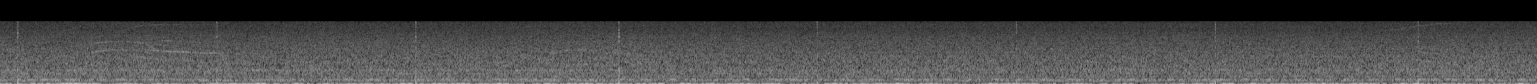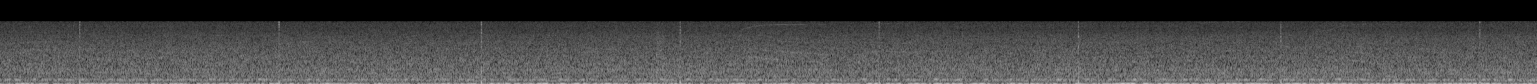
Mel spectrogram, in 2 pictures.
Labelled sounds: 0.8	2.3	killer whale, Bigg's (transient), 0.45 to 6.9 kHz
4.4	6.5	killer whale, Bigg's (transient), 0.88 to 7.5 kHz
13.7	14.8	killer whale, Bigg's (transient), 0.76 to 7.4 kHz
22.5	24.9	killer whale, Bigg's (transient), 0.63 to 7.1 kHz
27.2	28.0	killer whale, Bigg's (transient), 6.7 to 8.0 kHz
28.4	29.4	killer whale, Bigg's (transient), 0.37 to 7.1 kHz

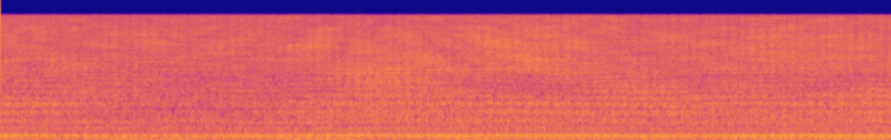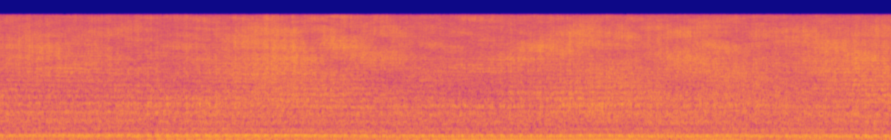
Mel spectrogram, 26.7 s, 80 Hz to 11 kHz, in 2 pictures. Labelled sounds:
0.0	0.4	vessel noise, 0.80 to 0.96 kHz
1.0	1.3	vessel noise, 2.3 to 6.9 kHz
4.9	5.3	vessel noise, 1.7 to 2.0 kHz
10.4	10.7	vessel noise, 3.6 to 3.9 kHz
15.8	16.5	vessel noise, 2.6 to 3.7 kHz
18.3	18.5	vessel noise, 7.3 to 7.7 kHz
19.6	20.7	vessel noise, 2.1 to 7.0 kHz
23.9	24.3	vessel noise, 3.4 to 3.9 kHz

